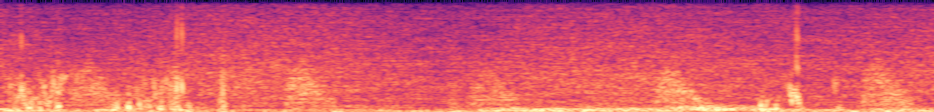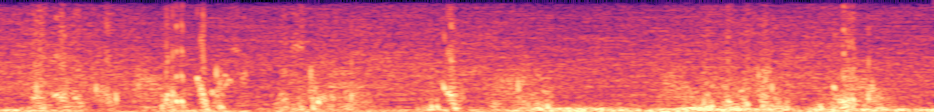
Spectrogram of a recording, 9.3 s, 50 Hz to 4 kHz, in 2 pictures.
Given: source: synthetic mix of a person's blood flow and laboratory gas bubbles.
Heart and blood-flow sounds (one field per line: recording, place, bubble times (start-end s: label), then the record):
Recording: Doppler ultrasound of blood flow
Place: subclavian vein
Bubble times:
0.00-0.37 s: bubbles
0.56-0.97 s: bubbles
3.75-4.05 s: bubbles
4.16-4.23 s: bubbles
4.81-5.29 s: bubbles
5.44-5.92 s: bubbles
6.03-6.51 s: bubbles
6.75-7.02 s: bubbles
7.11-7.46 s: bubbles
8.13-8.64 s: bubbles
8.71-9.12 s: bubbles
From the record:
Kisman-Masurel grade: 232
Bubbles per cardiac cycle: several, 3 to 8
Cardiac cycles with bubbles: 50 to 99%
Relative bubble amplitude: moderate (0.250 to 0.450)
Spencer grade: 3 (all of the cardiac periods contain showers or single bubble signals, but not dominating or overriding the cardiac motion signals)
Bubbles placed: anywhere in the cardiac cycle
